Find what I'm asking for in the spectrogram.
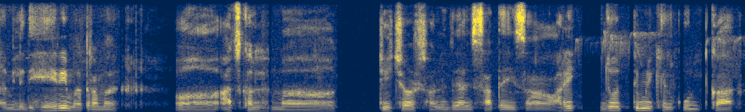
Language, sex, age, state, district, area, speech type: Nepali, male, 18-30, West Bengal, Kalimpong, rural, spontaneous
